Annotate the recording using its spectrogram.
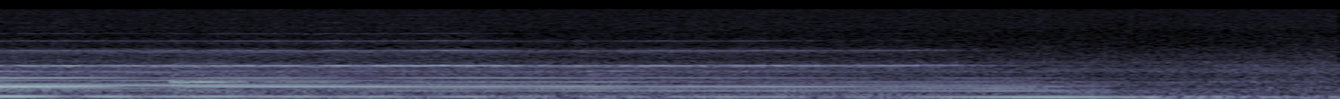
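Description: A violin and a piano hold a final chord that rings out and fades.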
